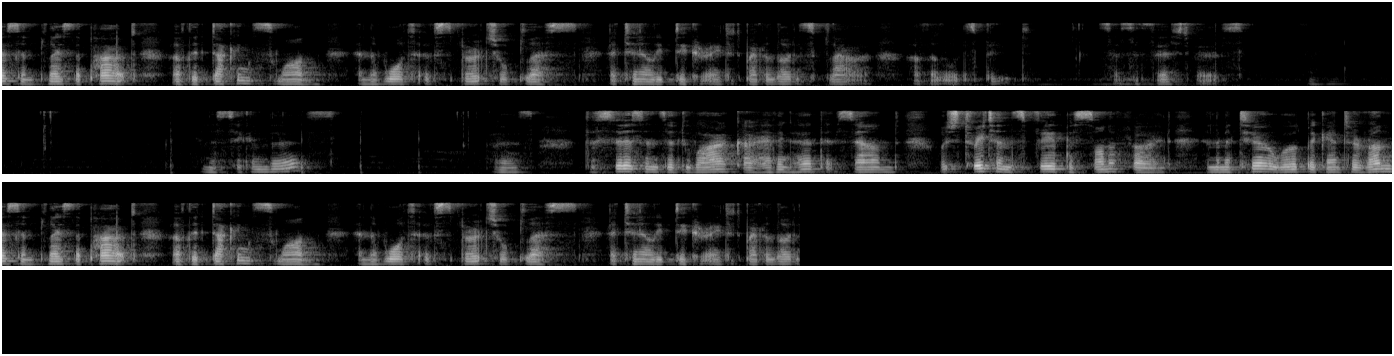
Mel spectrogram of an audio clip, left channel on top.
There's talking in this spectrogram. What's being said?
plays the part of the ducking swan in the water of spiritual bliss, eternally decorated by the lotus flower of the Lord's feet." So that's the first verse. And the second verse goes, "The citizens of Dwarka, having heard that sound which threatens fear personified in the material world, began to run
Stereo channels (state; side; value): drops out; right; at 8.0 s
